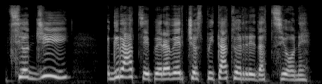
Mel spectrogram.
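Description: A woman's voice: high voice, expressive, moderate pace, a bit bright, dry recording, clean studio sound. A woman voicing an eager, curious young boy mouse in an audiobook, talking with enthusiasm. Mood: excited.

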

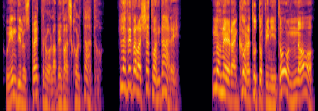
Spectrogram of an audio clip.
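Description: A man narrating a children's storybook in an expressive, animated way. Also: on the high side, fairly quick, no echo, studio quality. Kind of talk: storybook reading.

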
